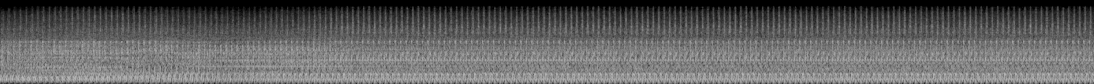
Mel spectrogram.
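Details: Lister diesel air compressor after maintenance and drain-plug repair, pressure set at 60 psi: steady, even thump around three beats per second with the compressor chugging smoothly. Running normally.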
